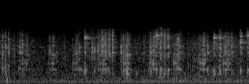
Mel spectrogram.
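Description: An old alarm clock is wound, giving off a steady run of quick, dry ratcheting clicks at moderate volume, with a few sharper knocks as it is handled and set down on a lead table in the center of a magnetic field. No one speaks.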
